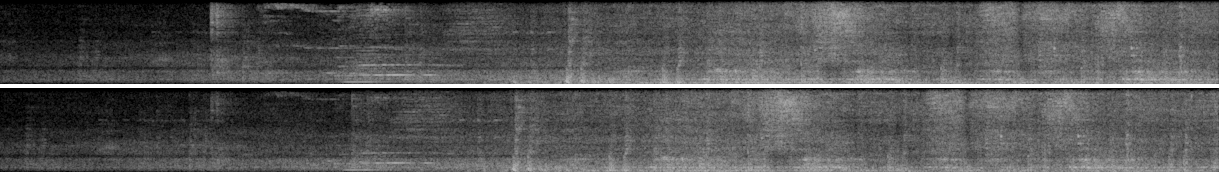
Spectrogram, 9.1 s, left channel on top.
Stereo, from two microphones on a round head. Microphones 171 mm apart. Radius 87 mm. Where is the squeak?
60° left (ahead or behind).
